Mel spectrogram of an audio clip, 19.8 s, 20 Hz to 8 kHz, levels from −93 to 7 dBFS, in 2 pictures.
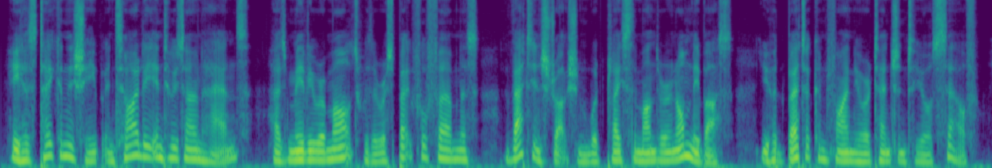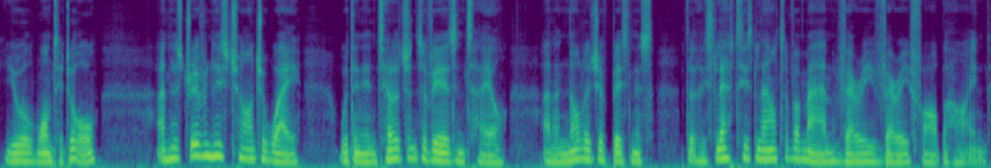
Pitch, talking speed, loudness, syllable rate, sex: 115 Hz, 200 wpm, -20 LUFS, 6.1 syllables/s, male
